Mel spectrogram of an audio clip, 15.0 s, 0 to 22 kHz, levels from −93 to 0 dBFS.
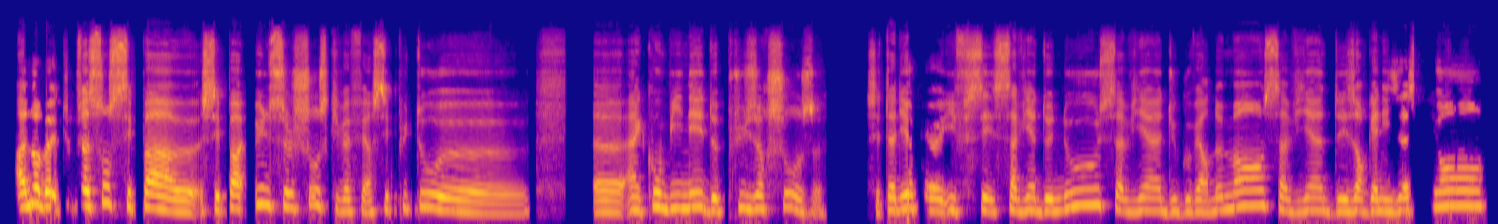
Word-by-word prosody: Ah 225 +1 +7
non, 275 0 +7
ben 240 - +8
de - - +1
toute 225 - -15
façon 250 +3 +5
c'est 245 -4 +3
pas, 205 -6 +6
heu, 165 -1 +2
c'est 185 +4 +3
pas 215 +1 +4
une 270 -1 +1
seule 240 -2 +2
chose 225 +2 -1
qui 190 - -11
va 175 0 -3
faire, 170 -2 -5
c'est 195 +2 +3
plutôt, 215 +2 -3
heu 150 -5 -2 0.7
heu, 165 -1 0
un 190 0 -1
combiné 215 +3 0
de 180 -1 +1
plusieurs 205 +3 -4
choses. 195 -7 -1 0.4
C'est-à-dire 195 +3 -1
que 185 -2 -1
if 180 0 -6
c'est 185 -3 0
ça 185 +3 -1
vient 185 +2 -3
de 175 +1 +1
nous, 245 +9 -2
ça 250 -8 -4
vient 180 +2 -5
du 170 0 -6
gouvernement, 190 +10 -2
ça 240 -7 -2
vient 180 +3 -6
des 170 +2 -3
organisations 190 +9 -2
190 Hz, 170 wpm, -21 LUFS, 170-230 Hz, 0.7 s, ben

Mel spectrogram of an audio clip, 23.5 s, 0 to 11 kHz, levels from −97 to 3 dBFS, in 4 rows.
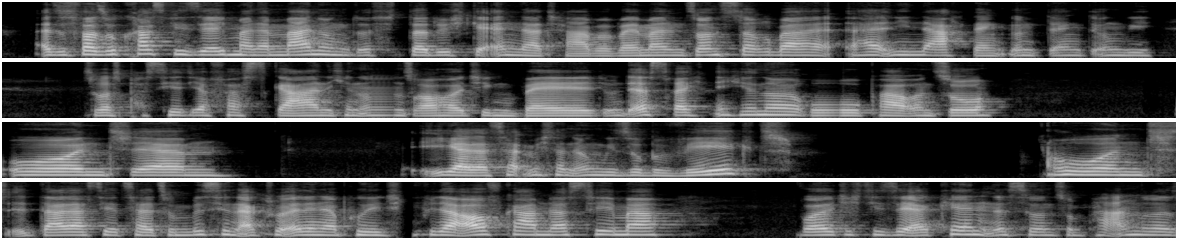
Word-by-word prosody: also, 175 +2 -2
es 190 - -11
war 220 - +9
so 220 +2 0
krass, 245 +1 +1
wie 220 - 0
sehr 200 0 +1
ich 205 - 0
meine 180 -2 +1
Meinung 195 +1 +3
durch 170 +1 -10
dadurch 175 0 -1
geändert 165 -5 -3
habe, 135 +1 -3
weil 150 0 0
man 165 +1 -1
sonst 190 +3 -1
darüber 180 -1 0
ha 170 -1 -1
halt 185 +1 -1
nie 195 - -2
nachdenkt 165 -4 -2
und 160 0 -8
denkt 165 0 -9
irgendwie: 165 -1 -9 0.5
„Sowas 165 -1 -4
passiert 170 +3 -9
ja 170 - -2
fast 170 0 -10
gar 155 +1 +4
nicht 155 - -6
in 160 - -4
unserer 155 -1 -2
heutigen 150 -1 -4
Welt 150 +1 +2
und 155 +1 -7
erst 180 0 0
recht 175 0 +1
nicht 185 +1 -7
in 200 0 +1
Europa“ 160 -4 +1
und 155 - -6
so 160 +1 +1 0.9
und, 190 -1 +4
ähm, 170 -3 +2 0.9
ja, 185 - +4
das 160 0 +1
hat - - -2
mich 185 +1 -7
dann 180 -5 -4
irgendwie 175 +1 -3
so 170 +1 -5
bewegt 200 - 0 1.2
und 195 -2 +1 0.2
da 170 - +6
das 180 0 +3
jetzt 180 -1 -6
halt 170 -1 0
so 175 - -6
'n 175 - -5
bisschen 210 +1 -3
aktuell 180 - +2
in 195 - +1
der 180 - +1
Politik 175 -2 -4
wieder 190 -3 +7
aufkam, 205 -1 +2
das 195 0 -1
Thema, 200 -1 +2 0.6
wollte 190 +2 0
ich 195 - -16
diese 190 -2 -5
Erkenntnisse 185 +2 -1
und 175 -1 -7
so 170 - -10
'n - - -15
paar 180 +3 -7
andere 190 -3 -2
175 Hz, 200 wpm, -22 LUFS, 160-195 Hz, 1.2 s, war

